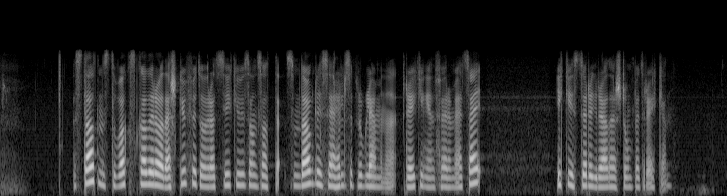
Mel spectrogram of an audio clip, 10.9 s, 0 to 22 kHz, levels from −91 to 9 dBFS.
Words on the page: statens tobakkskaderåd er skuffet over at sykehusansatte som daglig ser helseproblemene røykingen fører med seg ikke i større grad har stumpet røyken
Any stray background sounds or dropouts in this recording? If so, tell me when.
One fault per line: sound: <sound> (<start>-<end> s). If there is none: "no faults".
no faults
